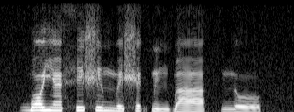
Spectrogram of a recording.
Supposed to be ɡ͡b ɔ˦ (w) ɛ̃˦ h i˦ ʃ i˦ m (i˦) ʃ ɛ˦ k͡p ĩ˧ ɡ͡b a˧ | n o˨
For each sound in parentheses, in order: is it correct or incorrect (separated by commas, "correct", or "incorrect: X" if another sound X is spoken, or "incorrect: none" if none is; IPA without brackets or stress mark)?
incorrect: j, incorrect: e˦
